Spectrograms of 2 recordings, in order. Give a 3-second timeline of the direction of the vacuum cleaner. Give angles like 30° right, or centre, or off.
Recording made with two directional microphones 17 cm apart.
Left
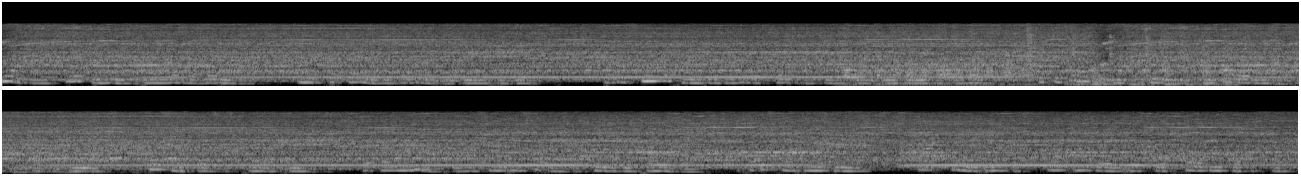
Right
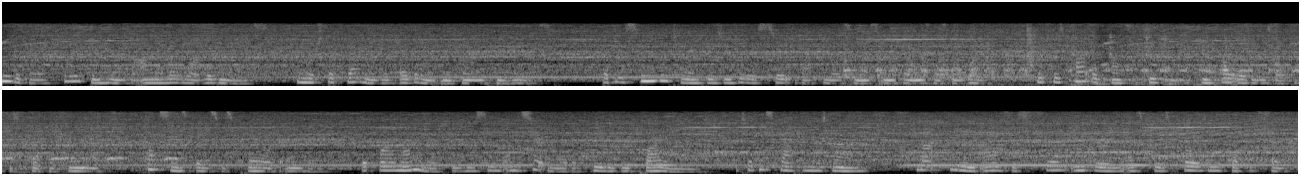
50° left, 50° left, 50° left, 50° left, 50° left, 50° left, 30° left, 10° left, 20° right.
